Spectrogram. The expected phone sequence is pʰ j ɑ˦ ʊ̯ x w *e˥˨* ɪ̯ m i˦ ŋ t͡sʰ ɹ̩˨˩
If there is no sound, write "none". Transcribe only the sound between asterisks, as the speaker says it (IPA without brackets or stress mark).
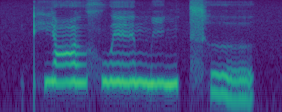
e˦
